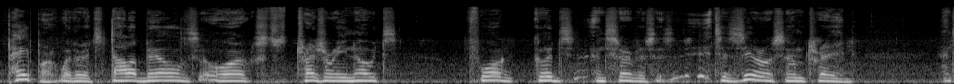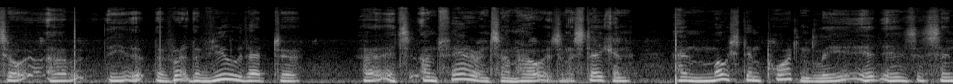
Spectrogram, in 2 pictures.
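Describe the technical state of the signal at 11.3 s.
A loud pop occurs from 11.14 to 11.31 s: two sharp pops in quick succession, peaking about 15 dB above the sound, which continues underneath. The likely cause is a sudden voltage pulse from a switch, plug or static discharge, shaped by the circuitry that follows it.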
